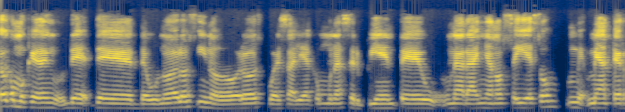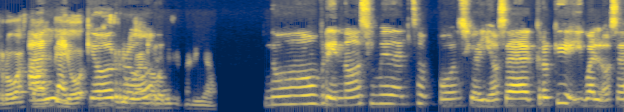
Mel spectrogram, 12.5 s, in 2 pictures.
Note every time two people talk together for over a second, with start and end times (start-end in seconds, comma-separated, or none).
6.5-7.9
